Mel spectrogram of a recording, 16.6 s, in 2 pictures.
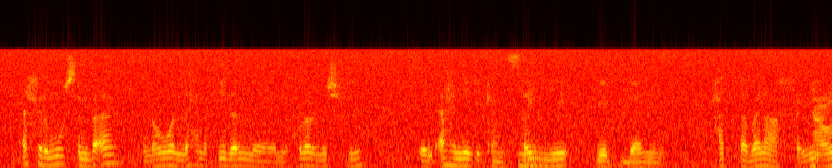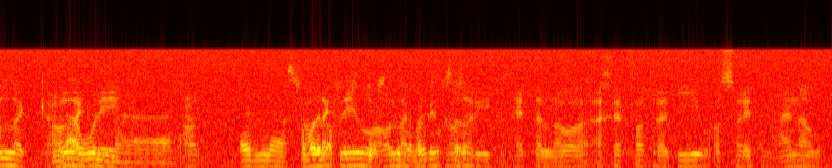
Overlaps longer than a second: present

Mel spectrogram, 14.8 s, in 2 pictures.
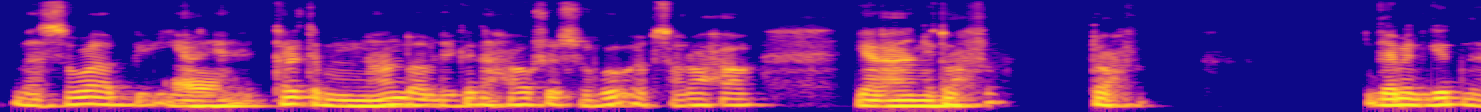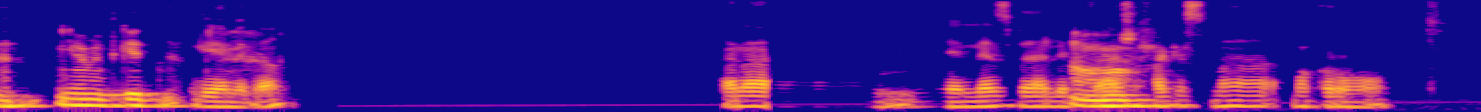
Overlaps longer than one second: none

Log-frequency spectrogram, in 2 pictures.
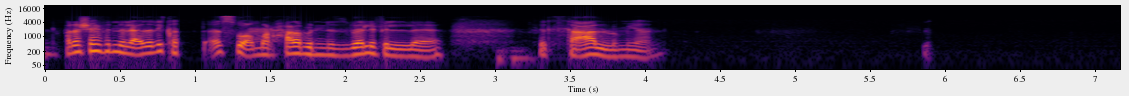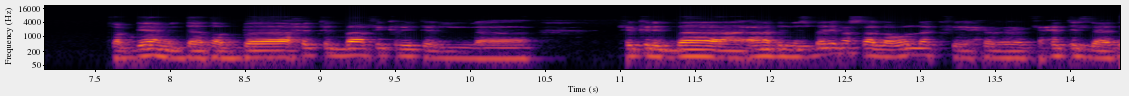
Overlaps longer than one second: none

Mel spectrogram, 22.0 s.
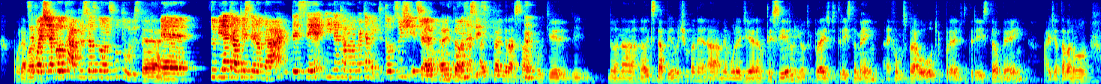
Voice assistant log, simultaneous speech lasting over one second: present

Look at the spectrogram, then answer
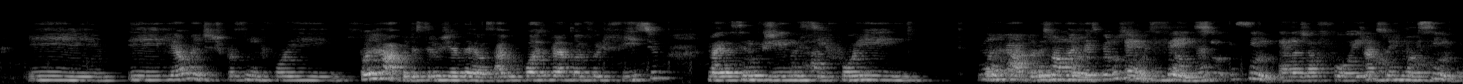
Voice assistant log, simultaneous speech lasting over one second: present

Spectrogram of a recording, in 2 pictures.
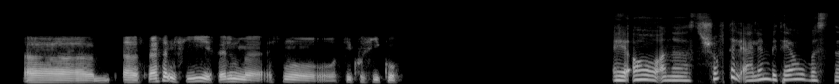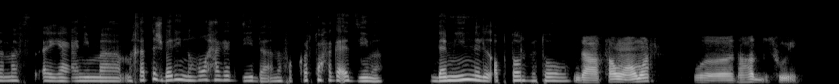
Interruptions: none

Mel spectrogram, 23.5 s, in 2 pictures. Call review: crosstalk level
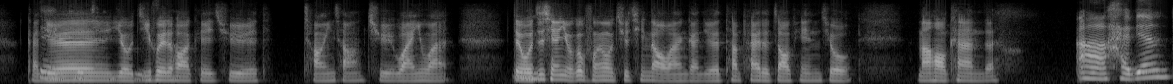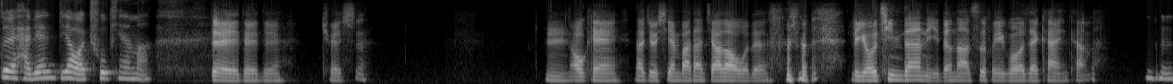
present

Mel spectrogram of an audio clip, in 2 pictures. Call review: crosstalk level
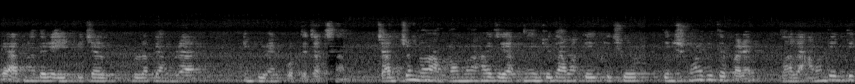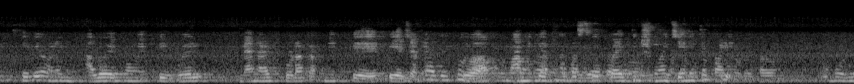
present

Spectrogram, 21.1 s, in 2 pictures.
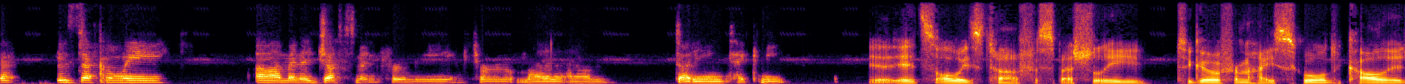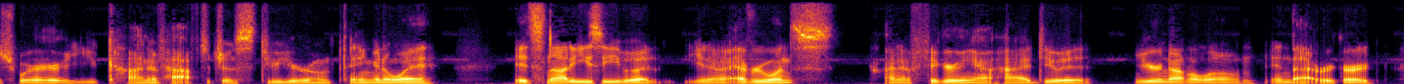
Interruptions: none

